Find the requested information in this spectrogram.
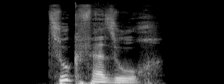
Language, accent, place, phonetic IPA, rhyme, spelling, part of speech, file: German, Germany, Berlin, [ˈt͡suːkfɛɐ̯ˌzuːx], -uːkfɛɐ̯zuːx, Zugversuch, noun, De-Zugversuch.ogg
- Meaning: tensile strength test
